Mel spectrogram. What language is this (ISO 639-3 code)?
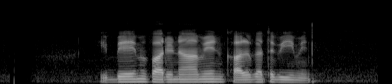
sin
